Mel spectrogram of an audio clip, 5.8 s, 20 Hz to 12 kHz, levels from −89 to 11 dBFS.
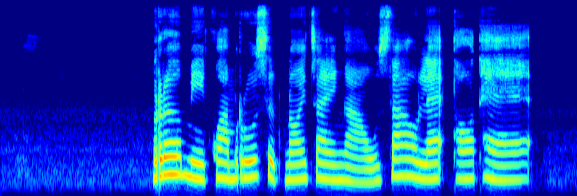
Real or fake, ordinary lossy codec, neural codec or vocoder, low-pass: real; MP3, 96 kbps; none; 10.8 kHz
